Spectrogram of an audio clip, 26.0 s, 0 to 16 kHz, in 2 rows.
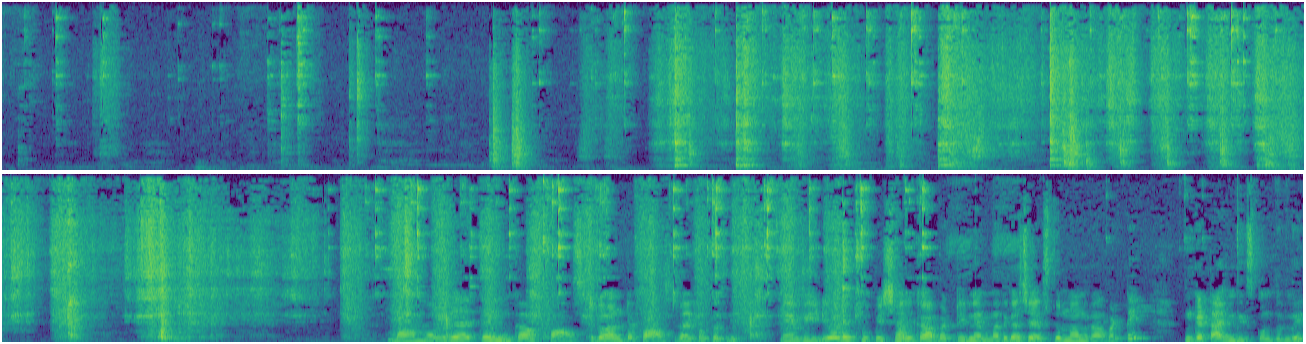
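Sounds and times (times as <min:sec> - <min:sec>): spoon scraping metal pot: 0:05.8 - 0:21.7.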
